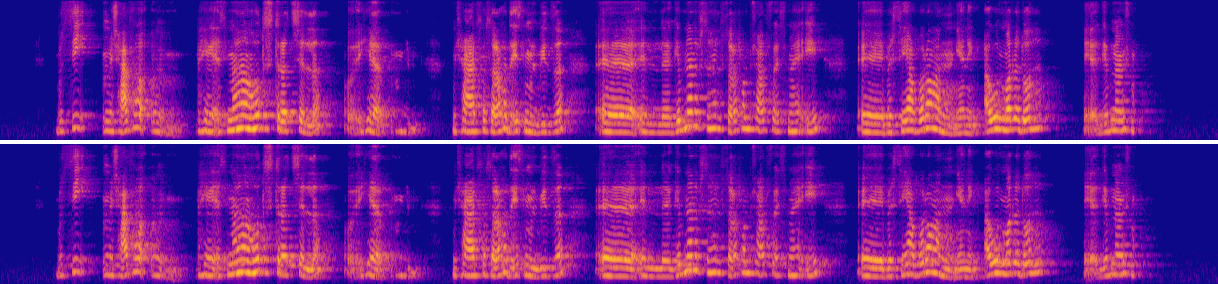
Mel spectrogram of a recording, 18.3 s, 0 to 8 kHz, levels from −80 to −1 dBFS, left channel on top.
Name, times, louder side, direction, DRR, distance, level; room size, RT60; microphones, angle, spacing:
voice 1, 0.8-1.3 1.5-4.9 5.2-6.3 6.8-8.5 8.9-12.3 12.9-15.7 16.3-17.0, left 1 dB, 70° left, 5 dB, 2.2 m, -21 dB
21.5 x 21.0 x 6.8 m, 0.84 s
head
